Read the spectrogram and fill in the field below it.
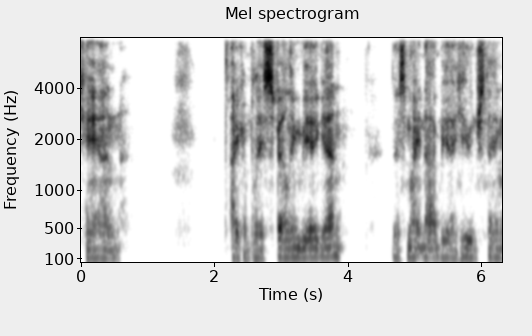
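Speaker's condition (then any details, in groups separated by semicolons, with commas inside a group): ALS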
